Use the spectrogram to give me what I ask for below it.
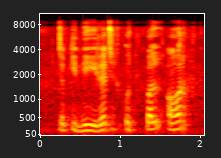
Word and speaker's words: उत्पल: जबकि नीरज उत्पल और इसको उत्पल बोलते हैं त साइलेंट हो जाता है पता नहीं क्यों हो जाता है मुझे नहीं पता लेकिन हो जाता है उत्पल इसको ज्यादा उच्चारित नहीं करते हैं त को फिर भी अभी हमें पढ़ना है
